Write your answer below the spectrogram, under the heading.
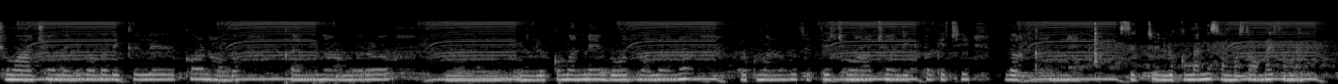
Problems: constant background noise, continuous background conversations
